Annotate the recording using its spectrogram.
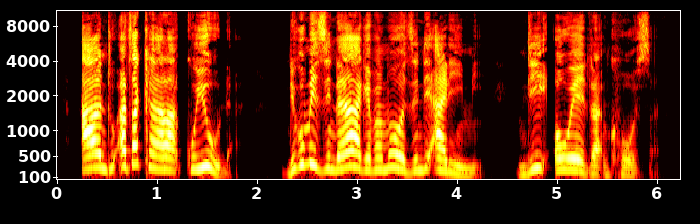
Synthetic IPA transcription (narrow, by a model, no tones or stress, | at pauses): antʰuʔat͡sakʰalakujuɗa | ndikumizindajak̬ɛpamɔd͡zindiʔalimḭ | ndiʔɔwɛtaŋkʰɔːsa̰̥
